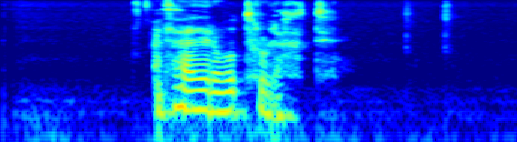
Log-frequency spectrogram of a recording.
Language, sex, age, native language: Icelandic, female, 50-59, Icelandic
